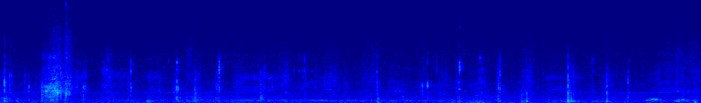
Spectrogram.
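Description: A person biting into and chewing an apple slice coated in dark chocolate and crushed almonds. There is a crunchy bite a little over half a second in, then soft, irregular chewing clicks.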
